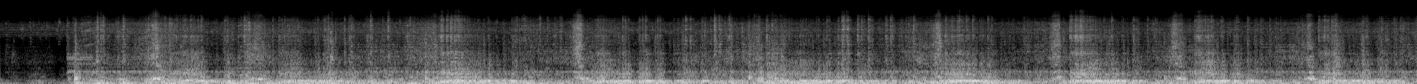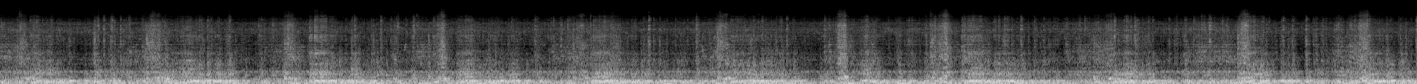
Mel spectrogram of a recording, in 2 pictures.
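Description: Electric drum-type drain-cleaning machine starting about a second in and running steadily, its motor and turning drum giving a regular pulse about once a second, with the spinning cable rattling and clicking.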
